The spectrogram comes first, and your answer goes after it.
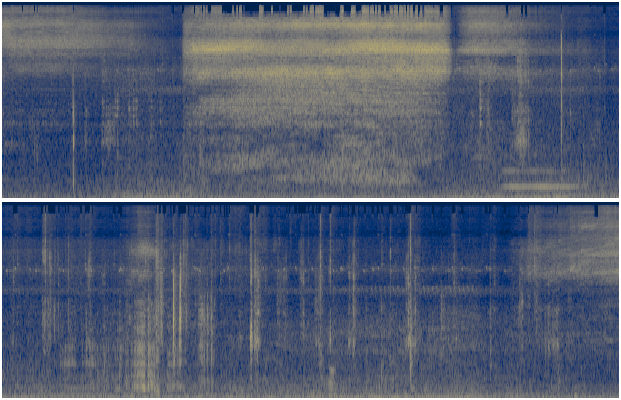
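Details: Russell's viper, caught by a snake rescuer and brought to be released somewhere safe, lets out a loud, harsh hiss lasting about four seconds, followed by handling knocks, rustling and scattered clicks.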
